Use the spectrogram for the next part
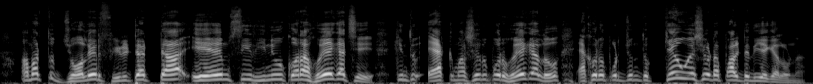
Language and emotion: Bengali, angry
